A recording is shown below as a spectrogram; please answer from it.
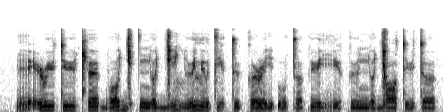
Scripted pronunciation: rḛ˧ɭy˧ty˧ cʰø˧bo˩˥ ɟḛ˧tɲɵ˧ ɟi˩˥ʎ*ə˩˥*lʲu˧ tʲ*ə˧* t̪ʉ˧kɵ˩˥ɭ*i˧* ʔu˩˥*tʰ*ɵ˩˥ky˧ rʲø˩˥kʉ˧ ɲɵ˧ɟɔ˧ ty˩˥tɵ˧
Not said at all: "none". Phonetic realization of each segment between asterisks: ʉ˩˥, ø˧, i˩˥, t̪

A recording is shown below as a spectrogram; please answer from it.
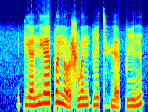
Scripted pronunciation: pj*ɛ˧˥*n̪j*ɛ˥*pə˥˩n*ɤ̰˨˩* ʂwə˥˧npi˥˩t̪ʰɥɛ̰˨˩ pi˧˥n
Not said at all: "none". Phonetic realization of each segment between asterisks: ɛ˧˥, ɛ˥, ɤ̰˨˩

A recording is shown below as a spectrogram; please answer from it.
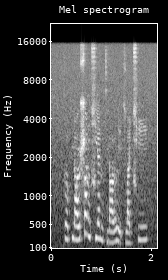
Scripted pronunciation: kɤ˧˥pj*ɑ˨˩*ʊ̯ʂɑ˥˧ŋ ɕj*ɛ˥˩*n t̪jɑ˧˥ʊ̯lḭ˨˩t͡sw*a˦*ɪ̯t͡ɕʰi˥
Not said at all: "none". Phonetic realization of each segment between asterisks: ɑ˧˥, ɛ˥˩, a˦

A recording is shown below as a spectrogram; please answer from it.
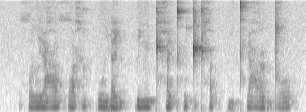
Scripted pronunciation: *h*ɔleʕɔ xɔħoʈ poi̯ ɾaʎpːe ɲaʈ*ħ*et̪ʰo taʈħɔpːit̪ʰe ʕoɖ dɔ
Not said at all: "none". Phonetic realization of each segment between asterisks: x, ħ

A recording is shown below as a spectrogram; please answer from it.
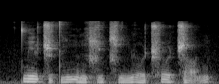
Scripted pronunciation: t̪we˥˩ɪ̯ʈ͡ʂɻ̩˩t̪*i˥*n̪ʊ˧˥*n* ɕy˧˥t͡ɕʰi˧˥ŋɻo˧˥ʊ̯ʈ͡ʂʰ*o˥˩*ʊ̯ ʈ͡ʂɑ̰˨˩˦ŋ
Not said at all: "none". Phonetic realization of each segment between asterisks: i˥, ŋ, o˥˩

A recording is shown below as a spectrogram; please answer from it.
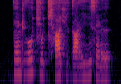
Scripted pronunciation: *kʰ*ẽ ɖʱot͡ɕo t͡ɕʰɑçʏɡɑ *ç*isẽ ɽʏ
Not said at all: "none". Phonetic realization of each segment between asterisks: k, ɣ

